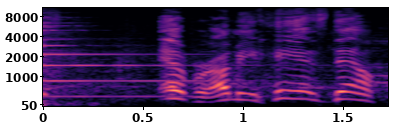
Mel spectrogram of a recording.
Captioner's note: bell ringing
